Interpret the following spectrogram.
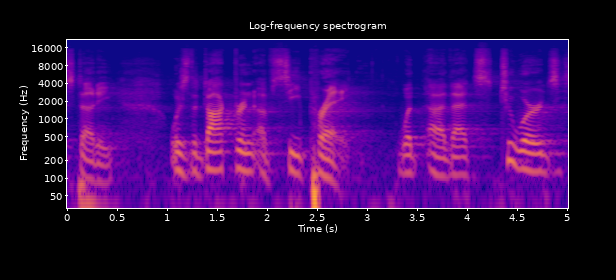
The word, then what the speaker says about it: cy pres: the technical pronunciation is C pre it comes from a longer French phrase uh developed in the Middle Ages and under that version it is pronounced C pre I have heard however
